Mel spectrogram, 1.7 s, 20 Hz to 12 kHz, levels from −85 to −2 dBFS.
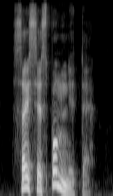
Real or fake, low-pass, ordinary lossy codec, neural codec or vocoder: fake; 10.8 kHz; none; vocoder, 24 kHz, 100 mel bands, Vocos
